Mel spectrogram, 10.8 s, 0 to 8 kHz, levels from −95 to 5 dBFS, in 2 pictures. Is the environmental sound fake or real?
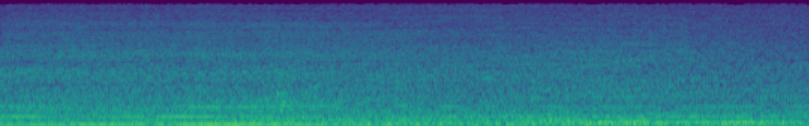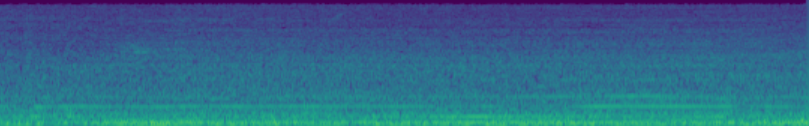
real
